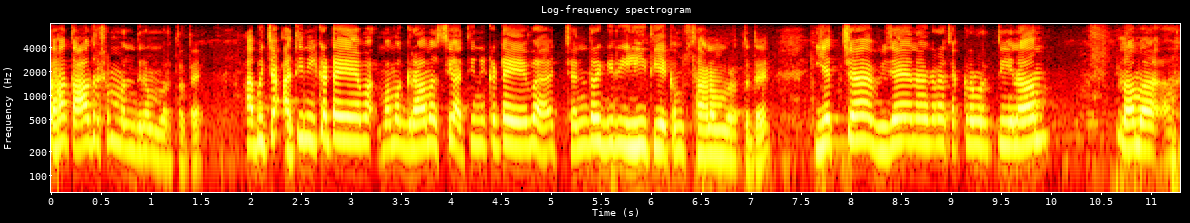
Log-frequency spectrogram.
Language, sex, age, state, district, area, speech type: Sanskrit, male, 18-30, Andhra Pradesh, Kadapa, rural, spontaneous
